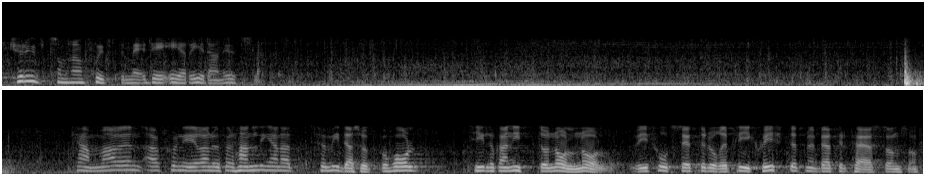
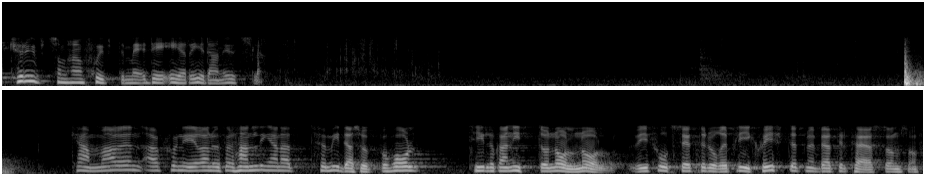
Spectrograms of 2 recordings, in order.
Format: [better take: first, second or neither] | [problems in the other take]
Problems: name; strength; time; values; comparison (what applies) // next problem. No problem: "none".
second | background sound (Rain); 15 dB below the speech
